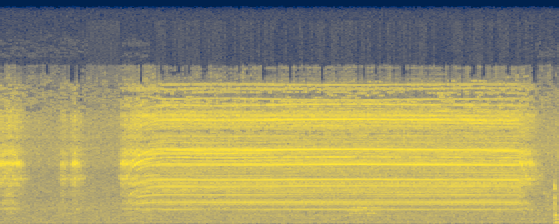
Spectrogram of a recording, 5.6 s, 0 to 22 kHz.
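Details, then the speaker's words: 2019 Honda Accord rear electric parking brake caliper motor, powered directly off a jump box with cables, no scan tool, to retract the piston: steady high whine for about four seconds then a click as it stops; operating normally. "okay so there you go and the piston is a compression you see that and it stops"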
